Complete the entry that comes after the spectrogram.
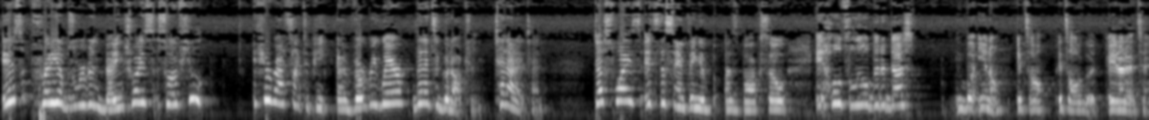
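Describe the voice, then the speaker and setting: A woman with a non-native accent and an extremely high pitch, at a moderate pace, with very wide pitch swings and big swings in loudness. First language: not English. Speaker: pet care YouTuber. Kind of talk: informational review. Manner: occasional stumbles over words.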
